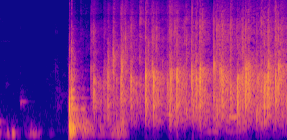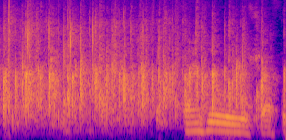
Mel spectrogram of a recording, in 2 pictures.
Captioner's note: applause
